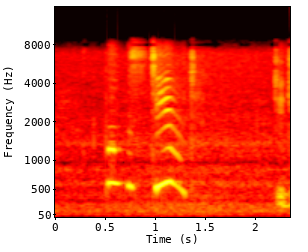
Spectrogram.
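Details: Electra, a seal lynx point Siberian kitten indoors on a stool, gives a short tonal chirp, then a clear rising-and-falling meow with rich harmonics; a woman's voice speaks softly around it.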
